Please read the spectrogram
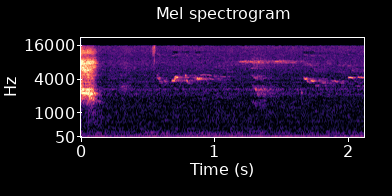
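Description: Quiet room tone with a steady low hum and a few faint, brief high-pitched chirps, about half a second in and again near the end.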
